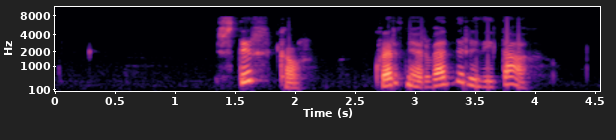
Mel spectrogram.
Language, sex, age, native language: Icelandic, female, 40-49, Icelandic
